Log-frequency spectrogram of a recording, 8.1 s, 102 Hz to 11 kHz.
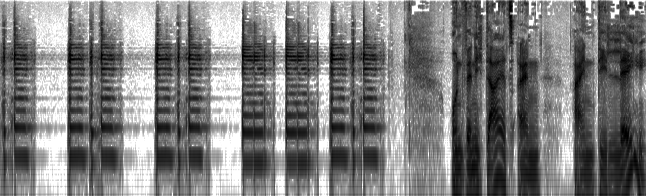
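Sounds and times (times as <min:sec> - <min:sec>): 
funky electric guitar riff with chord stabs: 0:00.0 - 0:05.2
speech: 0:05.7 - 0:08.0.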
